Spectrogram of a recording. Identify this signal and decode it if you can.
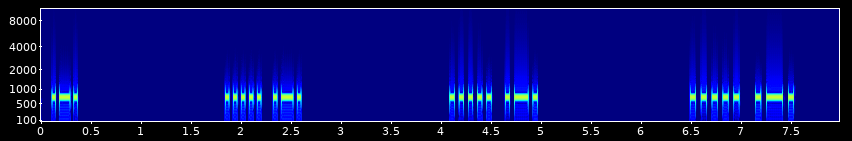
Morse code, heard as a keyed tone, about 30 wpm, 700 Hz. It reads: R 5 R 5 R 5 R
